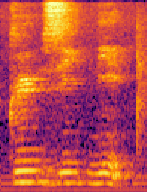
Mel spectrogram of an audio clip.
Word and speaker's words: cuisinier: Cuisinier diye telaffuz ediyor. Cuisinier, aşçı.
